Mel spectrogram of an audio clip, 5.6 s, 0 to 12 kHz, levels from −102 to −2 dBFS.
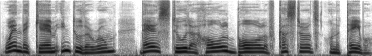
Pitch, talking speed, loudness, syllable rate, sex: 185 Hz, 180 wpm, -15 LUFS, 4.4 syllables/s, male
